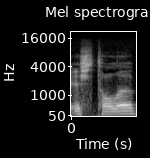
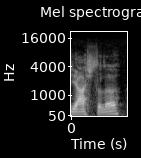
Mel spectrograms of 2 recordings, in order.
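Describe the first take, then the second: First: The name begins with an 'ish' sound. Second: The name begins with a 'yah' sound. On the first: The speaker calls it wrong. "which I used to call her Ishtola" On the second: The speaker calls it right. "so you pronounce it Y'ashtola"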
